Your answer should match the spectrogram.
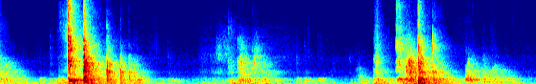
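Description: Foosball table in play: sharp knocks and clacks as the ball is struck by the rod figures and the rods bang and slide. The loudest clatter comes about half a second in, and another comes about three seconds in.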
